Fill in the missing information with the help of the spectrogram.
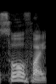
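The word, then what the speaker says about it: SoFi: みますとえっとこれソーファって読むんですけどソーシャルファイナンスの略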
